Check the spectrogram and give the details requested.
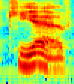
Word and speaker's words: Kiev: be referred to as kiev k-i-e-v that is the russian spelling and russian pronunciation of the name the second largest city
